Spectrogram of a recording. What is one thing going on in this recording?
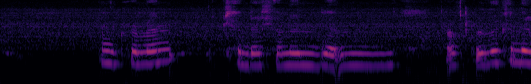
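A young boy speaks close to the microphone.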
